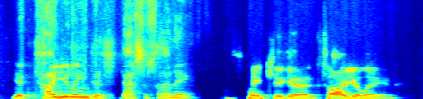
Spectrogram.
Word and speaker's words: toluene: This is toluene disocyanate. Is that right? See under product name? Yeah, toluene disocyanate.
